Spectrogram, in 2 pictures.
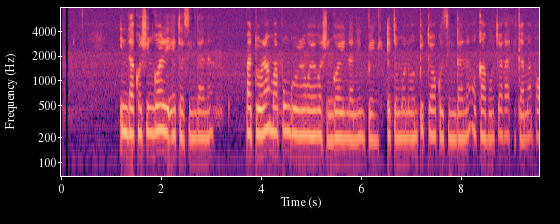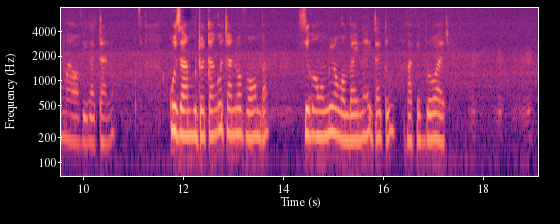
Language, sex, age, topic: Oshiwambo, female, 18-24, finance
